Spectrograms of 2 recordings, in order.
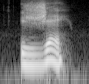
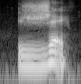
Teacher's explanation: we had this je, personal pronoun, and then when it comes near another vowel like a, for instance, then it tends to disappear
